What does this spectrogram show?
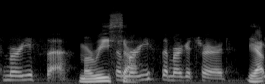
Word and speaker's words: Marisa: I know it's Marisa, but it's pronounced like Teresa, not Marisa as in Marisa Tomei. It's Marisa.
